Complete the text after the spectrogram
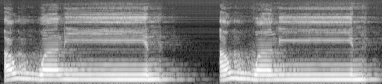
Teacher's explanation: Minal alif lam qamariyah, minal, minal alif lam qamariyah, minal aw masuk ke huruf waw yang bertasdid, hanya masuk tanpa mendengung, tanpa ditekan lama-lama, hanya masuk.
